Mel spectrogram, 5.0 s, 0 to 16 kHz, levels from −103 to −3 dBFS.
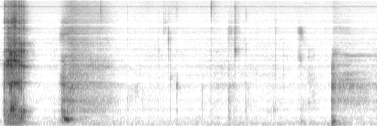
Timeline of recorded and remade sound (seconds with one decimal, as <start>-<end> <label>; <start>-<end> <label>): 0.0-5.0 remade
